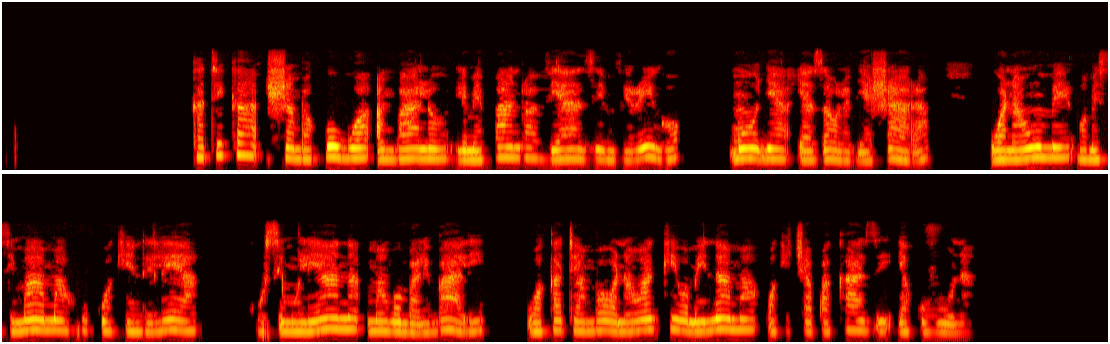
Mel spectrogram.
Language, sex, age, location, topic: Swahili, female, 18-24, Dar es Salaam, agriculture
